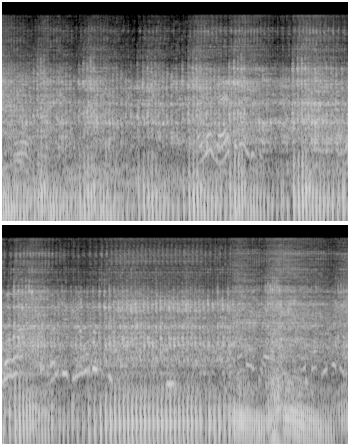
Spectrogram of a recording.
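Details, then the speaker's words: Motorcycle idling, no smoke from silencer and pickup fine: loud rough clatter over the exhaust beat; worn connecting-rod big-end bearing with crank play. "तो दोस्तों जैसे कि आप देख सकते हो बाइक के इंजन से जो है बहुत सारा आवाज आ रहा है"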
